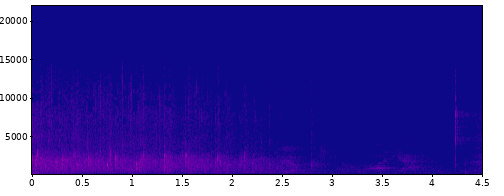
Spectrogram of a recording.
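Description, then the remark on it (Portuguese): An audience claps together in the name of the Lord Jesus, a dense, steady burst of applause that gradually thins and fades out, leaving a brief voice and a sharp tap near the end. “Aplauda o nome do Senhor Jesus.”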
